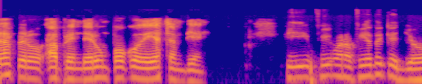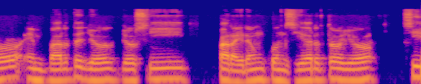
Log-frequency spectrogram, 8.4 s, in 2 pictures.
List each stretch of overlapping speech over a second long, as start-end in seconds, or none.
none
